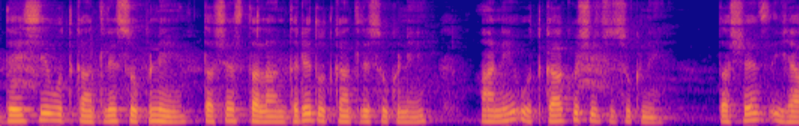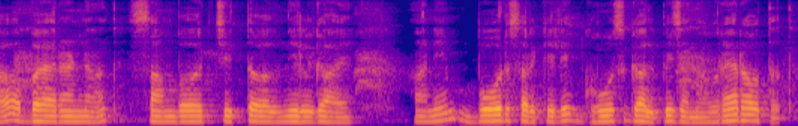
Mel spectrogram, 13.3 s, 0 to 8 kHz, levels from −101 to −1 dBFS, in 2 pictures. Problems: low volume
